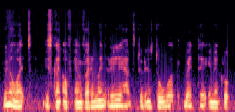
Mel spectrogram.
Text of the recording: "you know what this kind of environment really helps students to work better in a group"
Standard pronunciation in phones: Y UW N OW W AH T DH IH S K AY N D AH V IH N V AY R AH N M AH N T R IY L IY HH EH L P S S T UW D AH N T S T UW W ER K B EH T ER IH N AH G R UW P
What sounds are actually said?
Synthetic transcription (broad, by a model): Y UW N OW W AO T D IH S K AY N AH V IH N V AY R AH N M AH N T R IY L IY HH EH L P S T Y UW D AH N S T UW W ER K B EH T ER IH N AH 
